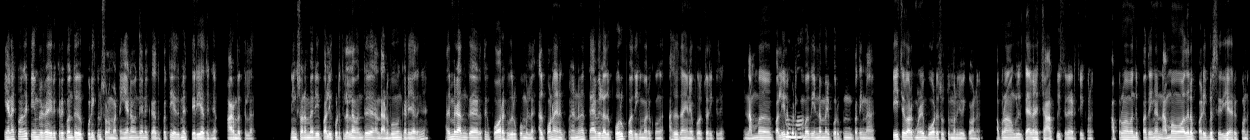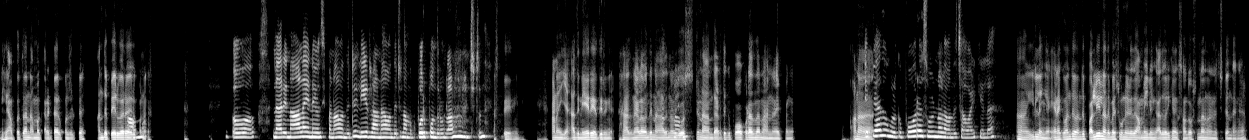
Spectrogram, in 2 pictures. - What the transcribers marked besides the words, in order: in English: "டீம் லீடரா"; tapping; laughing while speaking: "படிப்ல சரியா இருக்கணும்"; other noise; chuckle; in English: "லீடர்"; laughing while speaking: "வந்துரும்லான்னு நெனச்சுட்டு இருந்தேன்"; laughing while speaking: "சரிங்க. ஆனா எ அது நேர் எதிருங்க. அதனால வந்து நான் அதனால யோசிச்சுட்டு"
- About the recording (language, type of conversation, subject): Tamil, podcast, ஒரு தலைவராக மக்கள் நம்பிக்கையைப் பெற நீங்கள் என்ன செய்கிறீர்கள்?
